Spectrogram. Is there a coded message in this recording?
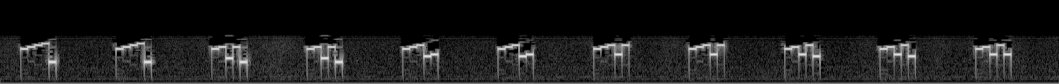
Yes: five-tone selective call (ZVEI) from 0.2 to 10.1 s, heard as quick runs of five tones, tones of about 70 ms. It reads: 89001 89001 89391 89391 89045 89045 89050 89050 89504 89504 89505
